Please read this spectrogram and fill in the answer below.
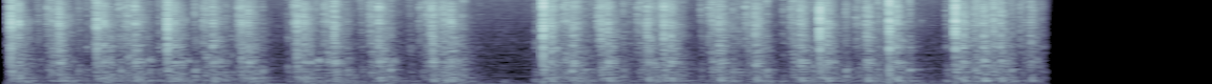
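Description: Typewriter typing: a fast run of key strikes, broken by a short pause about two and a half seconds in, that stops a little after five seconds.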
